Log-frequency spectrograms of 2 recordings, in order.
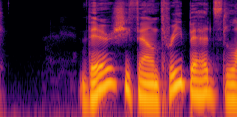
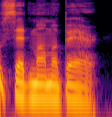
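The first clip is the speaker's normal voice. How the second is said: ordinary delivery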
